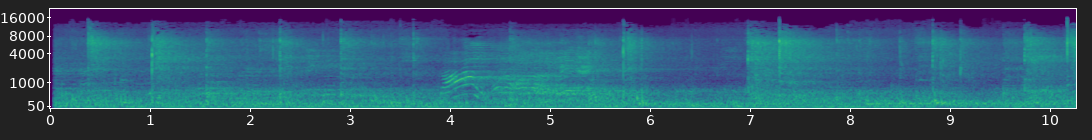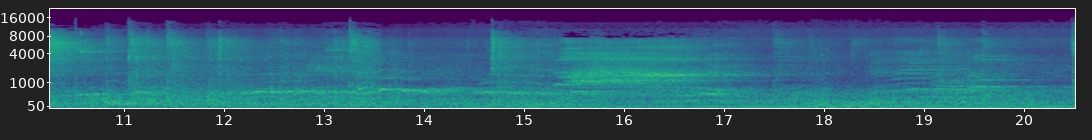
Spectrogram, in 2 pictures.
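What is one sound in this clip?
Paddles strike a ball with sharp pops, back and forth, echoing in a large hall.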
